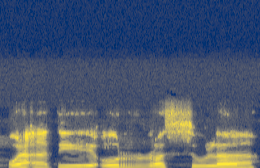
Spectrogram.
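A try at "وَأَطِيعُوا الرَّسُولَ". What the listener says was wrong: Masih, Bu, masih sinnya masih ada tasdidnya. Su-nya jadi pendek.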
